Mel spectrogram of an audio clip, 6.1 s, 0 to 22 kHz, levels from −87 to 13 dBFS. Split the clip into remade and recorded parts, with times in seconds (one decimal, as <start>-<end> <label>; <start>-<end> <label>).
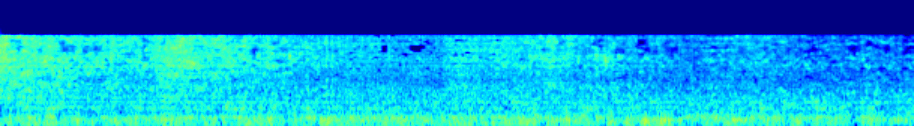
0.0-2.2 remade; 2.2-3.4 recorded; 3.4-6.1 remade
